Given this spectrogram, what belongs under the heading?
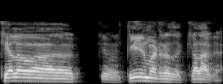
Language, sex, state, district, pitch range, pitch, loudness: Kannada, male, Karnataka, Bellary, 125-160 Hz, 140 Hz, -12 LUFS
